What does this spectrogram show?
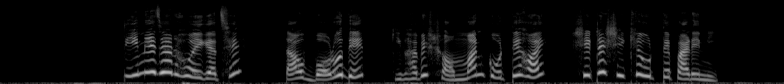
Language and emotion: Bengali, disgusted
